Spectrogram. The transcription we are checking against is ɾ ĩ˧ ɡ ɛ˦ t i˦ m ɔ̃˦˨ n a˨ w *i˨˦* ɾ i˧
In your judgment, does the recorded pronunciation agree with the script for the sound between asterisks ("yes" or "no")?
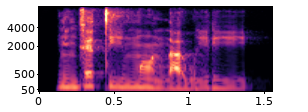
yes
